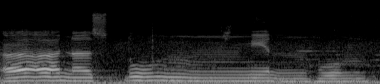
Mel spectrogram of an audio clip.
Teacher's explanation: tum mim bertemu mim, jadi itu hukumnya idgham mimi, jadi didengungkan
